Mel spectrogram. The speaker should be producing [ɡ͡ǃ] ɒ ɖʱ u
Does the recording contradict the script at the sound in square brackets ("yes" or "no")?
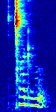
yes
